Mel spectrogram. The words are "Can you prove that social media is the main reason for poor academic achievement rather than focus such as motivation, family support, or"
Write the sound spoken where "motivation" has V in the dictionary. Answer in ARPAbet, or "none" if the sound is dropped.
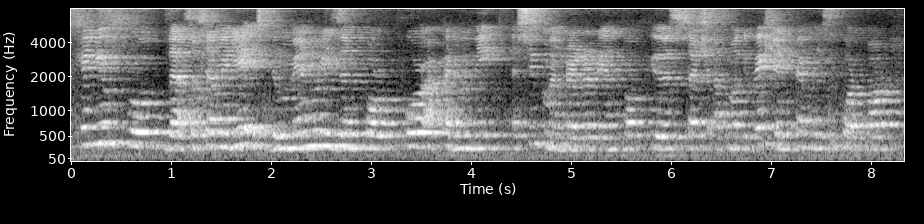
P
